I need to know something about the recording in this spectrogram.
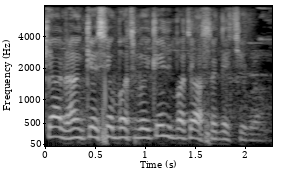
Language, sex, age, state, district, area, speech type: Maithili, male, 60+, Bihar, Madhepura, urban, spontaneous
